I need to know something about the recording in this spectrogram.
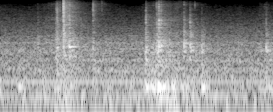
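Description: Side-cut can opener turning on the rim of a steel can, cranked by hand, with a few sharp mechanical clicks, one about half a second in and two just after a second. It separates the lid from the can and leaves smooth edges.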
